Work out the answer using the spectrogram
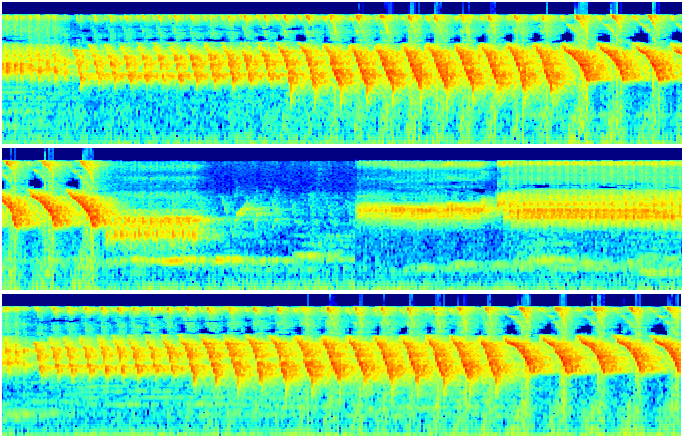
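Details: Belgian canary singing a training song for contests: long bursts of fast repeated trilled notes around a brief pause with short buzzy and lower notes.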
